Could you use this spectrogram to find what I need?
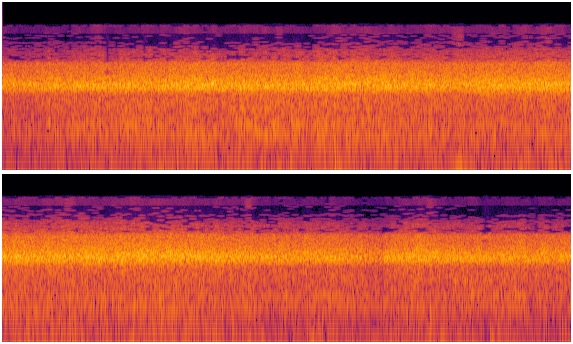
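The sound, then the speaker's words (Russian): Steady hiss of cosmic radio noise picked up by a radio telescope, a dense, even static wash that stays at a constant loudness throughout with no distinct events. “долетают взрывы рождающихся звезд, голоса галактик. Это белый шум космоса.”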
